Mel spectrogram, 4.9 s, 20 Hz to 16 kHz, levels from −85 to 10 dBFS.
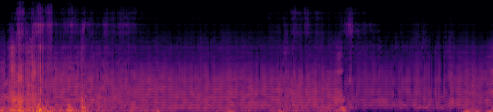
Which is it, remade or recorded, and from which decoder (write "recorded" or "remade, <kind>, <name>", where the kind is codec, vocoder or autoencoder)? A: remade, vocoder, BigVGAN v2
